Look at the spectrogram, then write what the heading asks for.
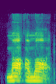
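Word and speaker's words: מעמד: one to be standing ma Amad see it's ma a mod accented in the back this middle part is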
